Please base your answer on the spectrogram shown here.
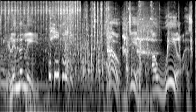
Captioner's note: chuckles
